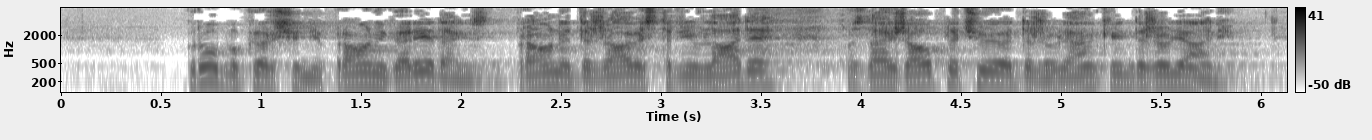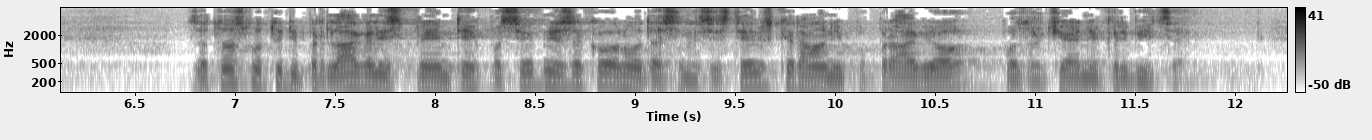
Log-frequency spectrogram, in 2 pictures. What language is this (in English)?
Slovenian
